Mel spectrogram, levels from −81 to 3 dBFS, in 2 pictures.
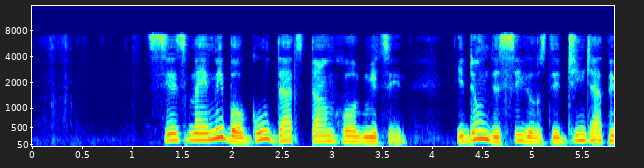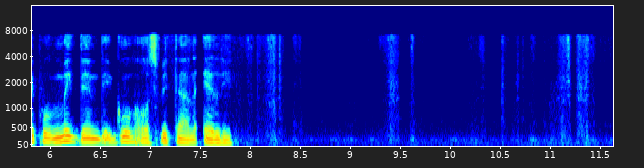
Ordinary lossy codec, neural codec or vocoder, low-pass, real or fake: none; codec, 16 kHz, 1.1 kbps, Voila-Tokenizer; 7.2 kHz; fake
